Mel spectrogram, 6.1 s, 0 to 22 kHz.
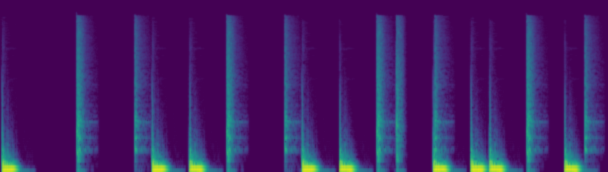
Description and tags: Cuppy 80bpm
Again, another simple drum loop you can use for your projects.
trap, noise, lo-fi, artificial, lofi, electronic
